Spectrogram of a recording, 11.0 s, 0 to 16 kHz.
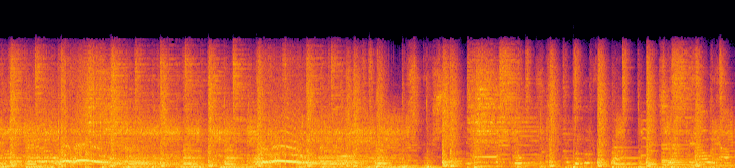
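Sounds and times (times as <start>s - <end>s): pitch-bending lead melody: 0.0s - 8.4s
live rock band playing: 0.0s - 11.0s.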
